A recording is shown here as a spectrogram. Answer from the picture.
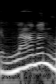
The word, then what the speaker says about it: Lamin: Lamin rhymes with jammin', you've gotta love it.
